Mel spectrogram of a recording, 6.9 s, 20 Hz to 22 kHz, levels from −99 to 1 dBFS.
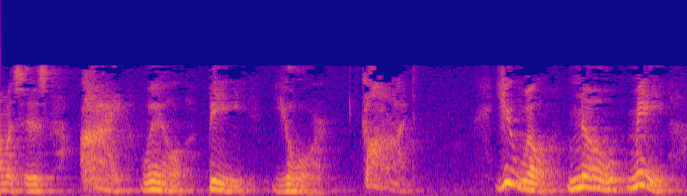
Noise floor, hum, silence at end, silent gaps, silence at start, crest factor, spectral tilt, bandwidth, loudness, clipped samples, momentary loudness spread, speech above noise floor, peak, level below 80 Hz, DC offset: -57 dBFS; none; 0 s; none; 0 s; 18 dB; -11.5 dB/octave; 5.8 kHz; -24 LUFS; under 0.1%; 16 LU; 33 dB; -6 dBFS; -58 dBFS; under 0.1%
